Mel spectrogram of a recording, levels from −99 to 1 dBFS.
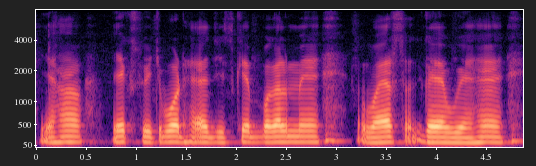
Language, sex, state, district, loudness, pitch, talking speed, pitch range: Hindi, male, Jharkhand, Garhwa, -17 LUFS, 120 Hz, 150 wpm, 115-120 Hz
